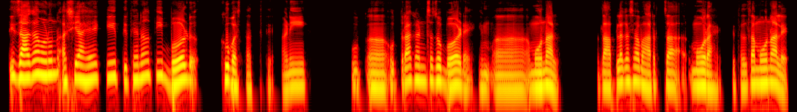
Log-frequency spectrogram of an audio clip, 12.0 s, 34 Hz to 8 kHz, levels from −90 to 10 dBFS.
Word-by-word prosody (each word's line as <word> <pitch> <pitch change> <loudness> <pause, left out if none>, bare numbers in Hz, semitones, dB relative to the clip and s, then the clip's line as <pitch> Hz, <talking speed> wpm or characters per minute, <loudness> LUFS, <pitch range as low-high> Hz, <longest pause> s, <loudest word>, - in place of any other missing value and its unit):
ती - - +2
जागा 185 +3 +5
म्हणून 210 +1 +4
अशी 150 +4 0
आहे 165 +1 +3
की 185 +2 -2
तिथे 160 +3 -1
ना 190 +3 +1
ती 205 0 0 0.2
बर्ड 160 +5 +5 0.4
खूप 160 -5 +3
असतात 110 -3 -4
तिथे. - - -18 0.2
आणि 120 +2 -2 0.7
अ, 125 - -6
उ - - -6 0.5
उत्तराखंडचा 155 +5 -1
जो 155 0 +2
बर्ड 125 -1 +3
आहे 110 0 -7
अ, 105 0 -3
मोनाल 115 -2 +2 0.7
तर - - -1
आपला 125 +5 0
कसा 150 0 -1
भारतचा 120 -1 -2 0.3
मोर 125 -1 +3
आहे 105 -1 -1 0.2
तिथलचा 115 +4 -3
मोनाल 140 -2 +2
आहे. - - -4
135 Hz, 155 wpm, -22 LUFS, 115-165 Hz, 0.7 s, जागा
